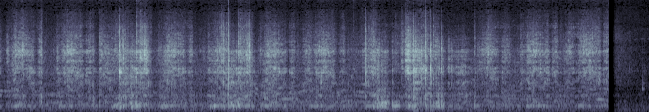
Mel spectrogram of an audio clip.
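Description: A long metal ladle scrapes and stirs a thick semolina halwa mixture against the bottom and sides of a large aluminium pot, in repeated uneven strokes. The sound stops abruptly about twelve seconds in.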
